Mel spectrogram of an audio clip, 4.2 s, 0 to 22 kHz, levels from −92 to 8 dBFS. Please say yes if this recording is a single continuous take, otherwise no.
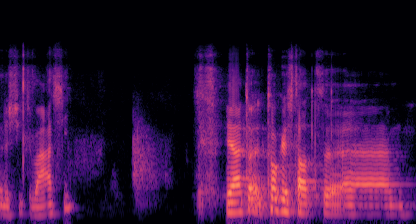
yes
